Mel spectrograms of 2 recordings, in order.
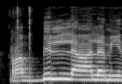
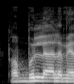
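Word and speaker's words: رب العالمين: റബ്ബുൽ ആലമീൻ യഥാർത്ഥത്തിൽ ആ റബ്ബുൽ ഐനാണ്. അവിടെ ഐനെന്ന അക്ഷരം മാറിയിട്ട് ലായ അയക്കണം. റബ്ബുൽ ആലമീൻ തെറ്റാണ്. റബ്ബിൽ ആലമീനാണ് യഥാർത്ഥത്തിൽ. റബ്ബിൽ ആലമീൻ യഥാർത്ഥത്തിൽ അവിടെ തെറ്റുന്നത് ആ ഐന് മാത്രമാണ്.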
